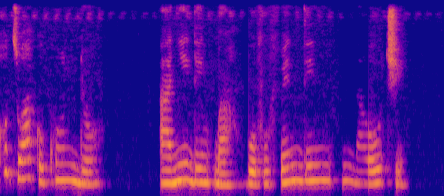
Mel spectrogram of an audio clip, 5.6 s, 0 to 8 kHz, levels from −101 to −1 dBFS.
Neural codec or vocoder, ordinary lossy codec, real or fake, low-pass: none; none; real; 7.2 kHz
